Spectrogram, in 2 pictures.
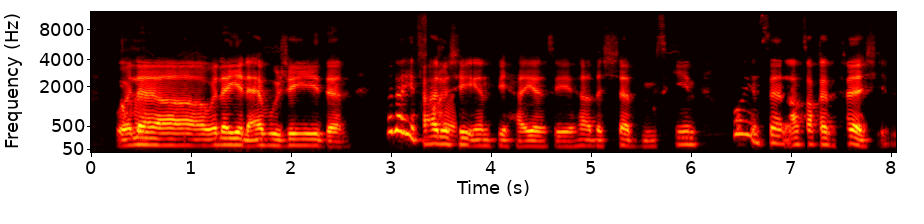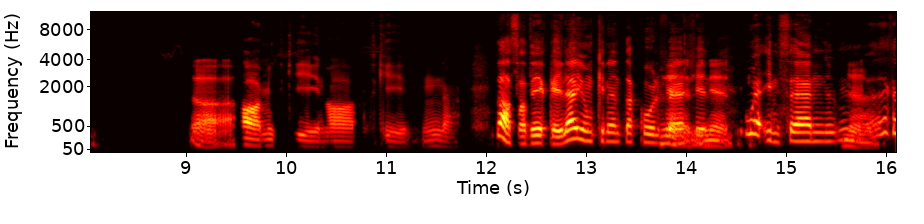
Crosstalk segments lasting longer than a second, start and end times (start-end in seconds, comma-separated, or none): none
